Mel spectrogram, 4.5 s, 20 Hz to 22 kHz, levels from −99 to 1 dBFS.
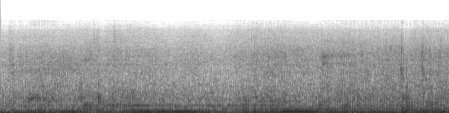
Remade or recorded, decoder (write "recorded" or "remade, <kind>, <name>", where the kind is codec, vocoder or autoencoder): remade, vocoder, Vocos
